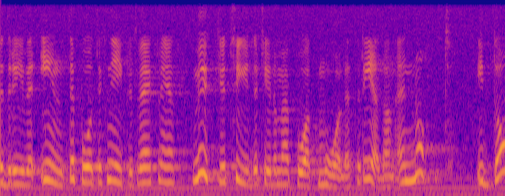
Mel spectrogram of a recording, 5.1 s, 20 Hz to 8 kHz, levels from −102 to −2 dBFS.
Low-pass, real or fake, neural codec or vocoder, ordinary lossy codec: 7.2 kHz; real; none; none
